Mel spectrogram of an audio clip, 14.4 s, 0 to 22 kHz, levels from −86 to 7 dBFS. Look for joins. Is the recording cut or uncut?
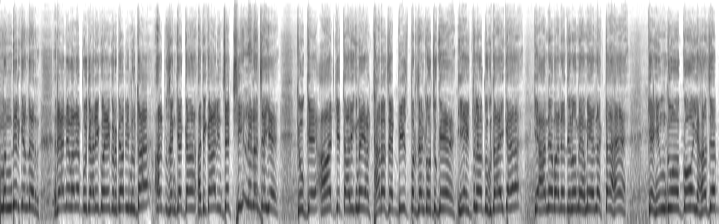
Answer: cut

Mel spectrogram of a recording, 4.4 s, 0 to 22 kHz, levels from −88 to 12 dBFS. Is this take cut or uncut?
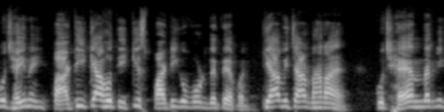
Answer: uncut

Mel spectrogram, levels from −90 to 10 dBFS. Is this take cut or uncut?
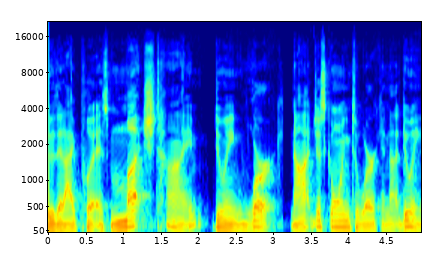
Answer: cut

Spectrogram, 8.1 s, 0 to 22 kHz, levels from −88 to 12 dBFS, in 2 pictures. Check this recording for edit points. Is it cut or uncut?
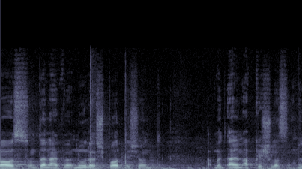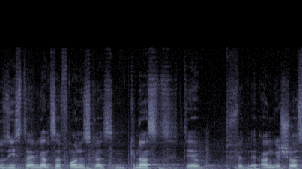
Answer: cut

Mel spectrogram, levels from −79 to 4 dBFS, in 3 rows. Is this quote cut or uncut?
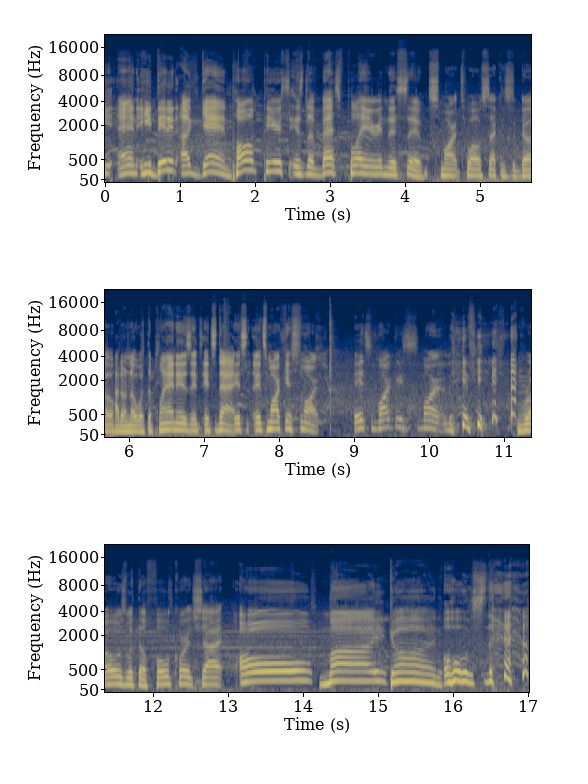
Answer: cut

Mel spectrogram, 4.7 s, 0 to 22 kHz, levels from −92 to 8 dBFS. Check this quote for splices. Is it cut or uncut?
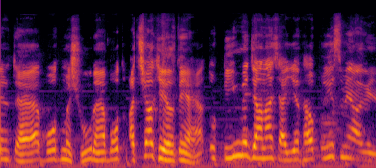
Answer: uncut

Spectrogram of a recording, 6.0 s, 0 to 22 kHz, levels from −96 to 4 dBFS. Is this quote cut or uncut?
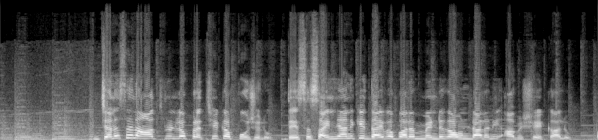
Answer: cut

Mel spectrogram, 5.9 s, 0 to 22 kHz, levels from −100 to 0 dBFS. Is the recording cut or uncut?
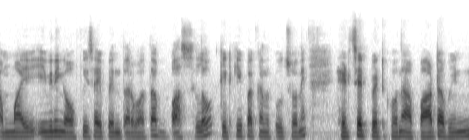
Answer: uncut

